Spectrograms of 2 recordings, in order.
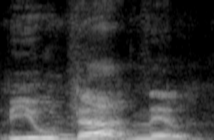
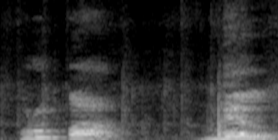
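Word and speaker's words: butanal: এর উচ্চারণ কি হবো? বিউটা নেল।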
